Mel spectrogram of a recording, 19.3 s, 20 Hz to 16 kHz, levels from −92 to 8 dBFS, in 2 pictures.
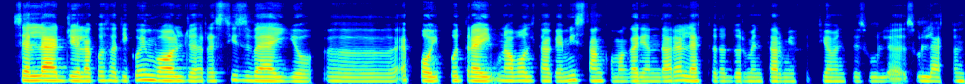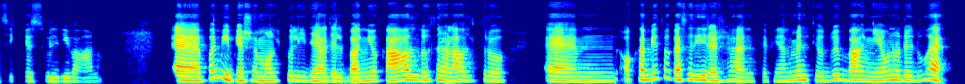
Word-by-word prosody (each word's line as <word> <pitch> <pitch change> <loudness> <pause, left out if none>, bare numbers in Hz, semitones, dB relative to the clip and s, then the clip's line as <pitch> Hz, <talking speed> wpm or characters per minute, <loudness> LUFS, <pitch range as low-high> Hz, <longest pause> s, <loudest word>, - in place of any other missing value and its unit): se 195 - +2
leggi 190 -1 +6
e - - +2
la 175 0 0
cosa 190 0 -6
ti 180 0 -9
coinvolge 185 -3 +1
resti 175 +4 -9
sveglio, 175 -4 -1
uhm, 165 -1 -9
e 200 - -8
poi 180 -2 0
potrei 180 -2 +2
una 180 -1 -2
volta 180 -1 -4
che 170 0 -9
mi 195 +4 -4
stanco 180 -4 -6
magari 170 +1 -4
andare 170 +2 -4
a 195 - 0
letto 175 -2 -3
ed 170 - -13
addormentarmi 165 0 -7
effettivamente 165 0 -12
sul 165 +1 -12
sul 180 - -10
letto 175 0 -8
anziché 175 +1 -12
sul 170 0 -12
divano. 160 -1 -11 0.7
Ehm, 195 -2 +8
poi 295 - -1
mi 240 -11 +3
piace 185 0 0
molto 185 +1 -2
l'idea 185 -2 0
del 170 -1 -5
bagno 175 +3 +2
caldo. 195 +1 +5
Tra 205 -3 0
l'altro, 185 -1 -2 0.3
ehm, 180 -2 0
ho 215 - -4
cambiato 250 +8 +1
casa 225 -1 +3
di 210 -1 +1
recente 175 -3 -2
finalmente 195 +4 -4
ho - - -6
2 215 +5 -4
bagni 205 -3 +2
e - - +1
uno 210 +2 +1
dei 200 -1 -2
2 210 -1 +3
180 Hz, 175 wpm, -24 LUFS, 170-195 Hz, 0.7 s, Ehm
